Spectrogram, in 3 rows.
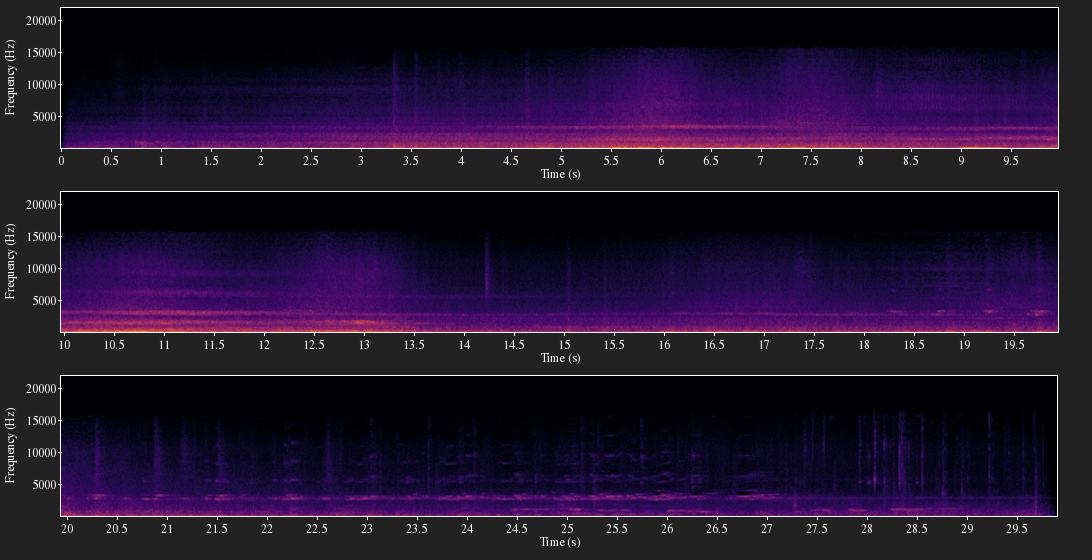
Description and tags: DART train arrives at the platform
Dublin 2018
dublin, station, rail, arrival, platform, ireland, train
